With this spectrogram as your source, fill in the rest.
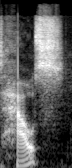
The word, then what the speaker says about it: house: too, like house versus house. So the noun is with an S, house. And then the verb, which is a little less common but exists, to house someone, is with a Z sound.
